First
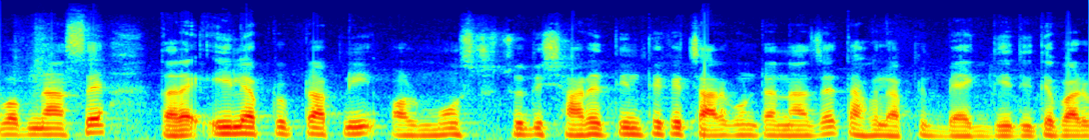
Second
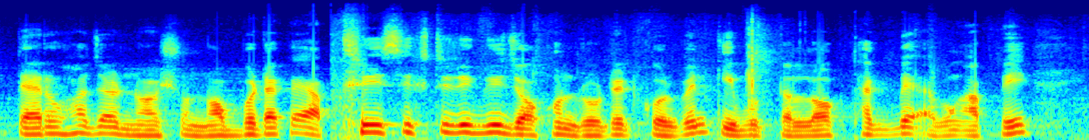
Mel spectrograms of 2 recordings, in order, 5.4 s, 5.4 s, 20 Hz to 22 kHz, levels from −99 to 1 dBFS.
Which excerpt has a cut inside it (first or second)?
second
